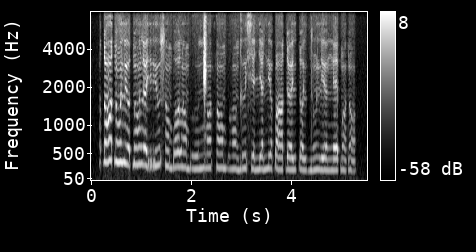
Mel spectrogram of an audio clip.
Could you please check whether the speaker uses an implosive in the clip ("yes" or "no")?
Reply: yes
